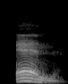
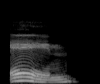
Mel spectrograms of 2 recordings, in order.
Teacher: Epsilon makes a short E sound. Eta makes a longer E sound.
